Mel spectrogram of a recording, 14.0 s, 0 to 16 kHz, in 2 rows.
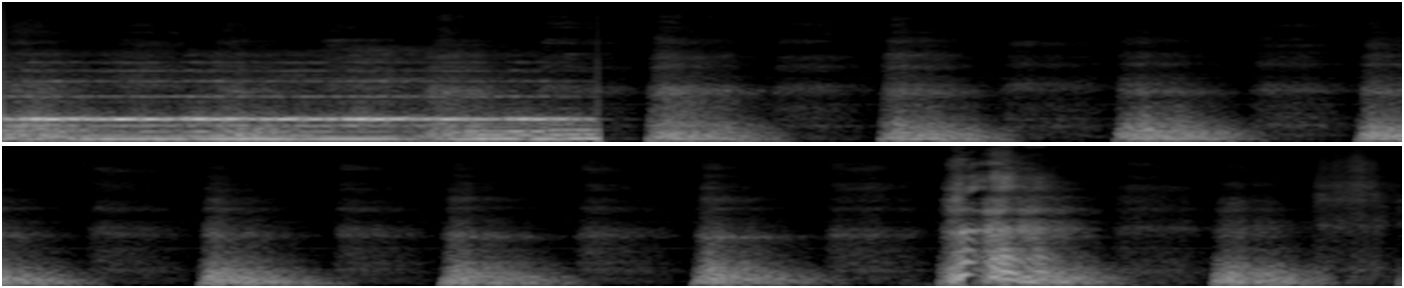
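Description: A rock song ends abruptly about three seconds in. Then a person breathes hard, winded from exercise: deep exhales about once every 1.2 seconds, with one louder, voiced gasp near the end.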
